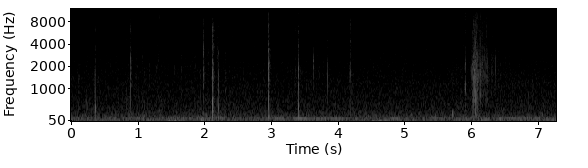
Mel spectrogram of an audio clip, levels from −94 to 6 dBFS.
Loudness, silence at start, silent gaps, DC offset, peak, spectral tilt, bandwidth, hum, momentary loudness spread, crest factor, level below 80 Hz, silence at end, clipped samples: -65 LUFS; 0 s; none; under 0.1%; -34 dBFS; -4.5 dB/octave; 11 kHz; none; 8 LU; 32 dB; -74 dBFS; 0 s; under 0.1%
